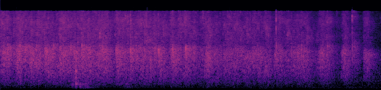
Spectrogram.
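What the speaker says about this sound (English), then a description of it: "Let's give one more round of applause to our Chief Master Sergeant Melvin Jenner." Audience applause at a county commissioners meeting in Orange County, a steady, fairly faint round of clapping heard from across the room, continuous and even with no speech over it.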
